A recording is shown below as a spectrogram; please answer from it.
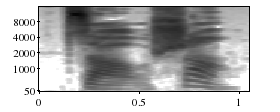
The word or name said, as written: zao3shang4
